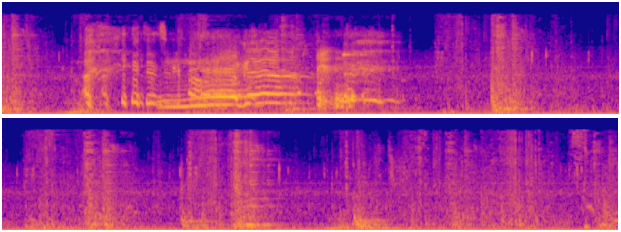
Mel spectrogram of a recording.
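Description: Building pieces snap into place with quick clicks and thuds.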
